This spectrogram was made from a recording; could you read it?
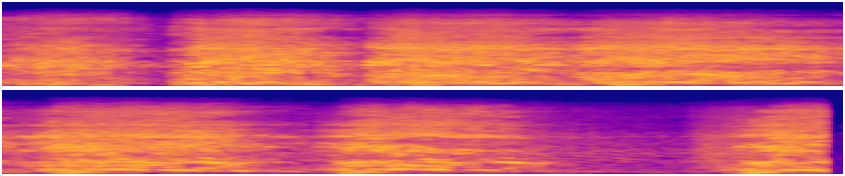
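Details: Motorcycle whose electric start would only click runs and is blipped hard about once a second, revving cleanly, after new carbon brushes were fitted to the starter motor; the starter motor still needs replacing.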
